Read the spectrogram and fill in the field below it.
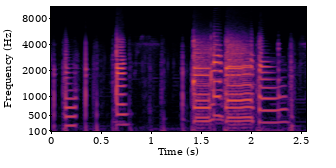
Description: Funk Guitar; Zero G - Funk Guitar

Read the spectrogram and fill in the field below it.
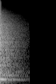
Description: JD800 Dance Card Drums

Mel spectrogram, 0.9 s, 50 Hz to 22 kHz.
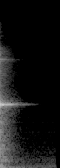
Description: marimba A4; Terkelsen

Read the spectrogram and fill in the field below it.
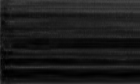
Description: BARITON SAX

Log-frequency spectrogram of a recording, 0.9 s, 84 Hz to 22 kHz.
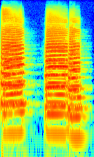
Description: Phantom Horns, 132BPM; 90 s Sample CDs; Zero-G

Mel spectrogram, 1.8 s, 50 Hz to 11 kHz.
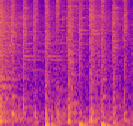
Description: loop, Drum & Bass, 100 BPM; Ueberschall; Drum & Bass Resonance

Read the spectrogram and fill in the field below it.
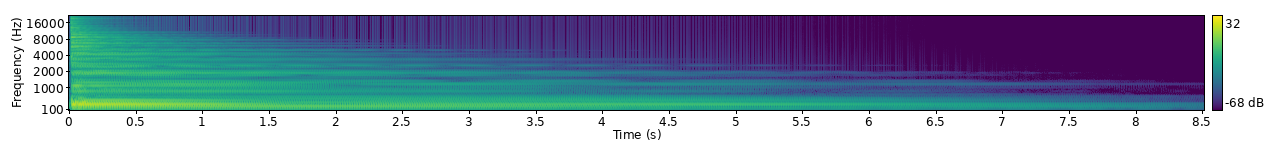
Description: SPIN D2, SPINET; Xsample VOL-7

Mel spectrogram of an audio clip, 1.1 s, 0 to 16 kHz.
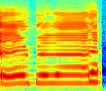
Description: Funky Vocals; USB Soundscan vol.18; AKAI

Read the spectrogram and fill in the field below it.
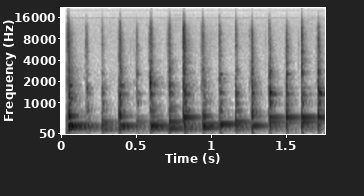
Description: LOG LOOP, Perc Loops, Techno Trance

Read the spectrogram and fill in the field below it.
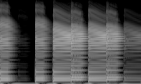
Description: SYN LP, 170 BPM; Ueberschall; Drum & Bass Flash Trackz

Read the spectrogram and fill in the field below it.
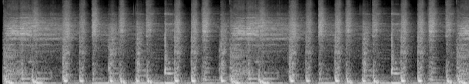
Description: pulse me; Univers Sons

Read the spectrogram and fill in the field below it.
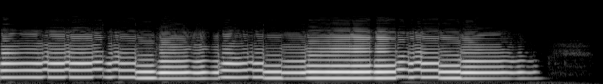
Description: SAX, Balkanish Traditions

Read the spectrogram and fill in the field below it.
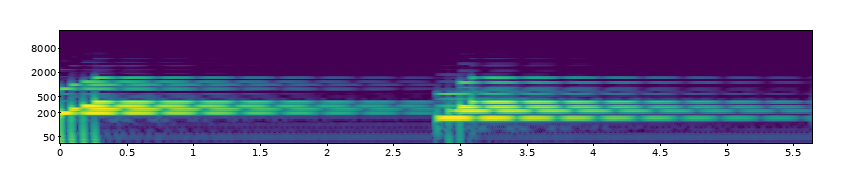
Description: Gong Loop

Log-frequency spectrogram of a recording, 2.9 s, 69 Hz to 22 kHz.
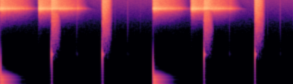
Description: Loop, classic machines, rhythm77

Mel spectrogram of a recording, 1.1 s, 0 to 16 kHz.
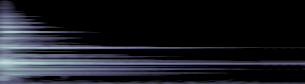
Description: Steel Drums A#4; NorthStar - Global Instruments VOL-1

